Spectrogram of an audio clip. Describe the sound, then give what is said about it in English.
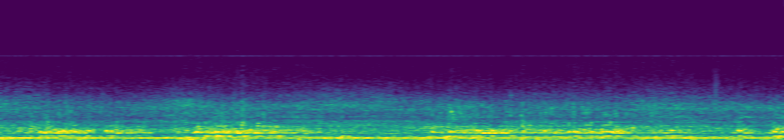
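A bingo ball blower machine blows with a loud, steady whirring roar and a constant hum underneath, holding an even level throughout with no talk. “the Sunshine Radio engineers come in and fit up all the microphones around the bingo blower so as you can hear it merrily blowing away”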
